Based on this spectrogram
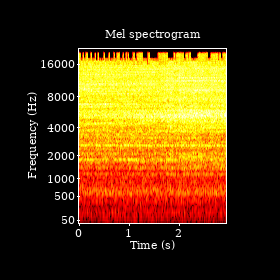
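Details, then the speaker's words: Kohler toilet with flush canister, after replacing the canister gasket to fix nonstop running: steady, even hiss of the tank refilling with the water turned back on, no sputter or surging; fill valve working normally, then shuts off with no further running. "now it's filling up we get it to fill all the way back up to"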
